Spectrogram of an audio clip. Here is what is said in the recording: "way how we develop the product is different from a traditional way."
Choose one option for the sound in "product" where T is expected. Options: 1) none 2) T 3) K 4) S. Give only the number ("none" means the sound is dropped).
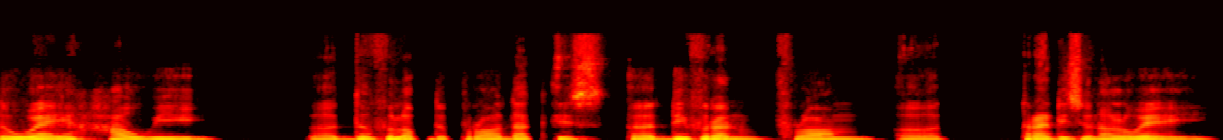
2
